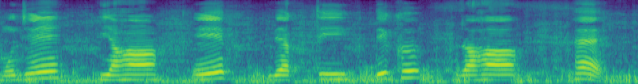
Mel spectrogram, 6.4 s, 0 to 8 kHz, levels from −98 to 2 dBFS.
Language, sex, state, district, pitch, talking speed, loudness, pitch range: Hindi, male, Madhya Pradesh, Katni, 175 Hz, 65 wpm, -15 LUFS, 165-195 Hz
